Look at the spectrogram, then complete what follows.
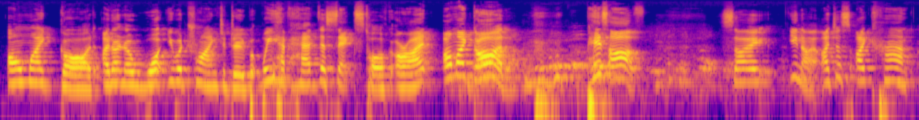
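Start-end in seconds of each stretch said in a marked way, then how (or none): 0.1-6.4 much louder, exasperated and laughing; mortified teen outburst. Retold or imitated. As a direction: blow up at your mum, half-laughing.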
